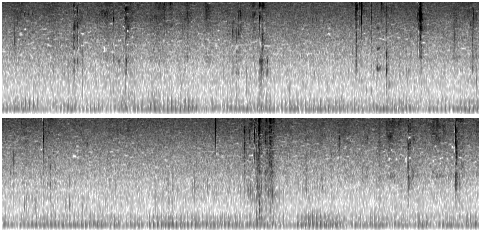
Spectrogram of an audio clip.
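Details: Scottish Fold mother cat indoors tending her Scottish Fold kittens; steady, low, rumbling purr throughout, with soft clicks and small rustling sounds over it.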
